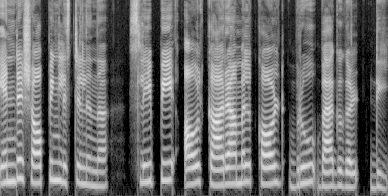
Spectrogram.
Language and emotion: Malayalam, neutral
